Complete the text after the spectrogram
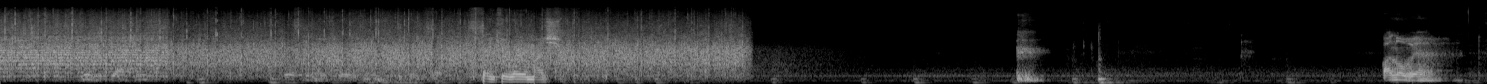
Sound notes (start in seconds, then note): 5.3 applause; 9.8 speaking Alternate Language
